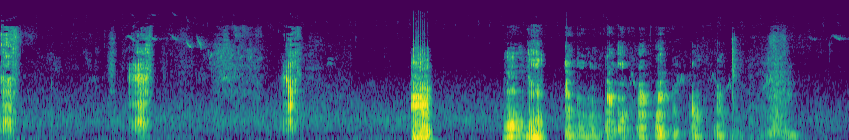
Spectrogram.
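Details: Boar grunting: a series of short, rough, low grunts, spaced at first and then coming in a quick run of bursts toward the end.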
